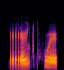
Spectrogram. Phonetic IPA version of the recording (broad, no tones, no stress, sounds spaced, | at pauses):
r e ʎ kʷʰ e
